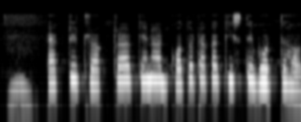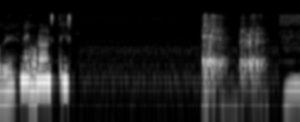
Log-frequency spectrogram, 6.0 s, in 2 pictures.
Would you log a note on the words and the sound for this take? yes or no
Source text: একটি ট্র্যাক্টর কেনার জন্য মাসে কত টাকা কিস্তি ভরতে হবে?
yes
